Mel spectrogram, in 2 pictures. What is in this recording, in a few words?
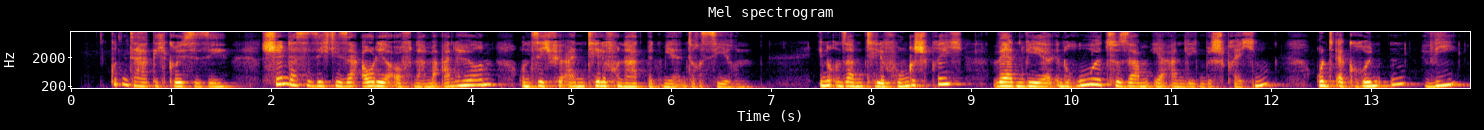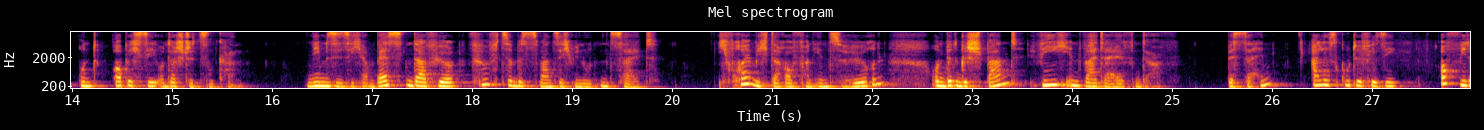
Mailbox; Modern Life Seminars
